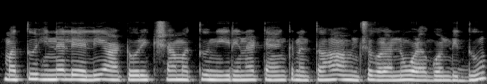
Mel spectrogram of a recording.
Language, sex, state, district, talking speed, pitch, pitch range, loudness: Kannada, female, Karnataka, Bidar, 125 wpm, 210 Hz, 205-220 Hz, -12 LUFS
